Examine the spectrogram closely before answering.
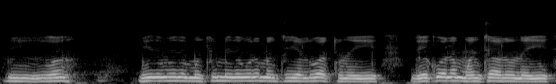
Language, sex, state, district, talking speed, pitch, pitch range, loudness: Telugu, male, Telangana, Nalgonda, 55 wpm, 155 Hz, 145-165 Hz, -23 LUFS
